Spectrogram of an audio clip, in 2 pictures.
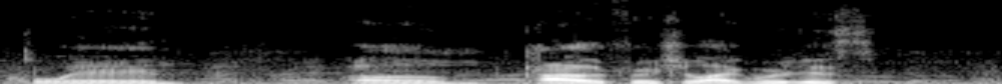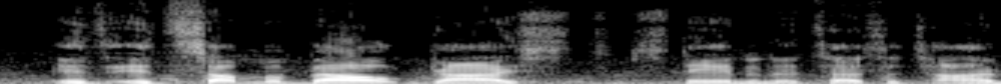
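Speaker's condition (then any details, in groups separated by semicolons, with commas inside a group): No condition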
